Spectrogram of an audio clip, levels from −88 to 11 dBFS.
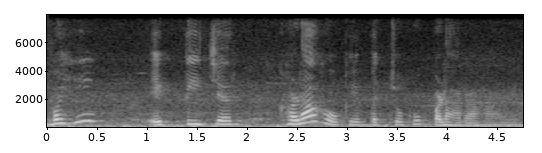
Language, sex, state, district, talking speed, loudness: Hindi, female, Madhya Pradesh, Dhar, 140 wpm, -17 LUFS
